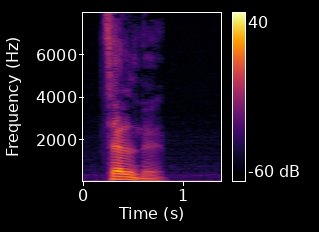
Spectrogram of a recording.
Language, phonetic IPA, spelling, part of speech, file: Polish, [ˈt͡sɛlnɨ], celny, adjective, Pl-celny.ogg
